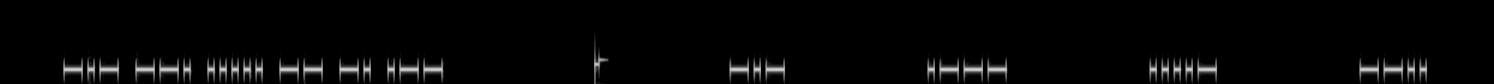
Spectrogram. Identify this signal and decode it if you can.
Morse code, heard as a keyed tone, about 20 wpm, spaced as for 10 wpm, 700 Hz. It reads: KG5MNW KJ4Z
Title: USA Call Signs - 6 Characters - 8x Character Spacing - 20wpm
